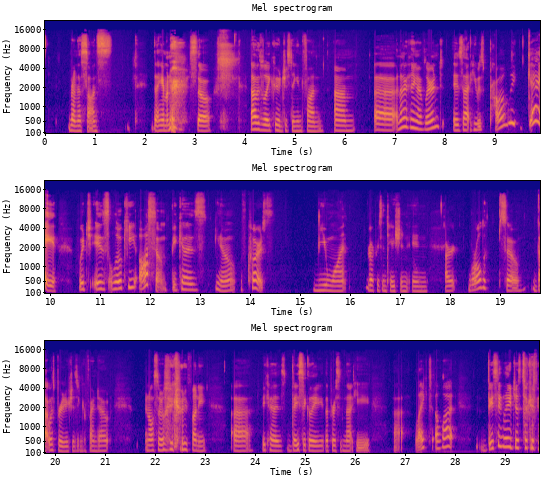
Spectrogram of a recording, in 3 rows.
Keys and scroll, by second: 7.9 super+z, 12.5 super+z, 14.2 super+z, 15.3 super+z, 18.8 super+z, 20.6 super+z, 23.0 super+z, 23.6 super+z, 25.5 super+z, 26.2 super+z, 27.2 super+z, 28.8 super+z, 29.3 super+z.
